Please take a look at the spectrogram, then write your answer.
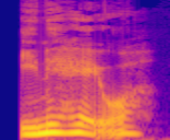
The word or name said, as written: INDEHAVERS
